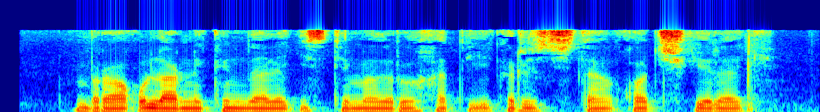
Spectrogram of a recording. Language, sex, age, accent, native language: Uzbek, male, 18-24, Farg'ona, Uzbek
